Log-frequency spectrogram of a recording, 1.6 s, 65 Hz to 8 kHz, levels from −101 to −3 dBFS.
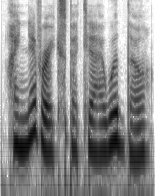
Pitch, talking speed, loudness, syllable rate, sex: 215 Hz, 230 wpm, -18 LUFS, 7.2 syllables/s, female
